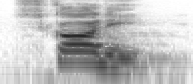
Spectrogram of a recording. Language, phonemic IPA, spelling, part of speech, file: Afrikaans, /ˈskɑː.dy/, skadu, noun, LL-Q14196 (afr)-skadu.wav
- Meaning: alternative form of skaduwee (“shadow”)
